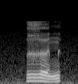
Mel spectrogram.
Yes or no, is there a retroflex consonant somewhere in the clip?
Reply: no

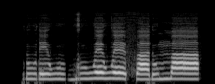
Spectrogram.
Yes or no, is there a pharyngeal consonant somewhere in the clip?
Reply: no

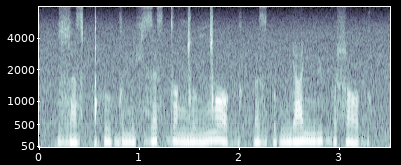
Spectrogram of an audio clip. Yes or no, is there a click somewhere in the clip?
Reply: yes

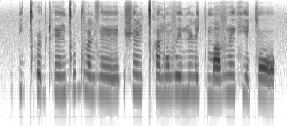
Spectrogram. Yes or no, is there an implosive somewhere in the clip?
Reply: no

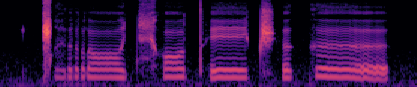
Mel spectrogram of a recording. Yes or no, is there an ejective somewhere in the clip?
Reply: yes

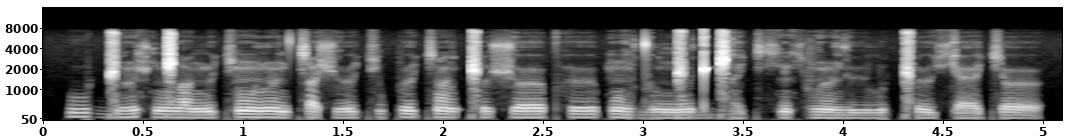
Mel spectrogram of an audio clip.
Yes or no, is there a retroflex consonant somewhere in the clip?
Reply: no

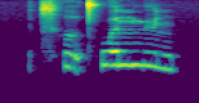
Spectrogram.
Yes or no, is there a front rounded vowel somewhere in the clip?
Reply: yes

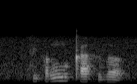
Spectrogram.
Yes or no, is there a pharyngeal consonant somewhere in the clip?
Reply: no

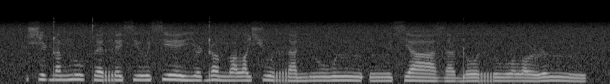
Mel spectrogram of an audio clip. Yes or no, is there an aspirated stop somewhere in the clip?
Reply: no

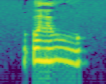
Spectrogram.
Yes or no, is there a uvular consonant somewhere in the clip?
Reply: no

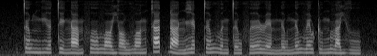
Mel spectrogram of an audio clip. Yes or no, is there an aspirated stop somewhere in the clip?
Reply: no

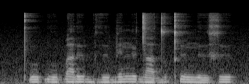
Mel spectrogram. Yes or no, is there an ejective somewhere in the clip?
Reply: yes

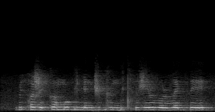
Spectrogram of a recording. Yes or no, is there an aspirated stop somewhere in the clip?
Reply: no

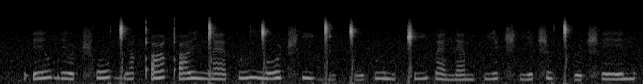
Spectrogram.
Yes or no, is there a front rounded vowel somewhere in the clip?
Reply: yes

